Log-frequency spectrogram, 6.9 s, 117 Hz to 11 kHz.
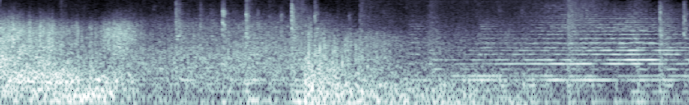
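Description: A V1 flying bomb, the 1944 Doodlebug fired at London, a loud rough droning roar with a deep rumbling burst near the start, fading into sustained engine noise and hum.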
